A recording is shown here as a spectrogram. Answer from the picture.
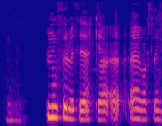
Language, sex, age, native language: Icelandic, male, 11, Icelandic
